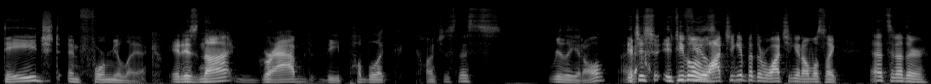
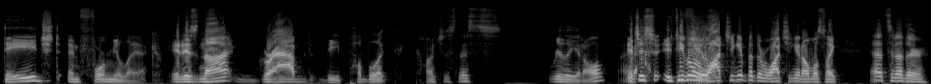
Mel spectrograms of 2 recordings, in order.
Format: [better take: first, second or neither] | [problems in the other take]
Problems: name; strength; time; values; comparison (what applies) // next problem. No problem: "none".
first | distortion; slight; 2% of the sound clipped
